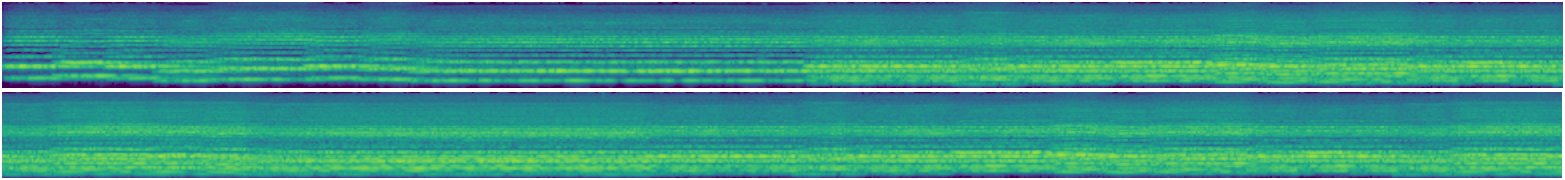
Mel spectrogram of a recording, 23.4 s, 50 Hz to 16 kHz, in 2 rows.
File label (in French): branle 3 voix; negue buerueko bralea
